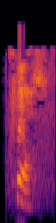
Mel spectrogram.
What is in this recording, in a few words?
"who", Icelandic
